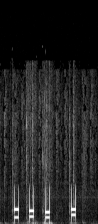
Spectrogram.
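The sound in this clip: Telephone keypad tones as an access code is dialed into a conference line: four short, clear dual-pitched beeps in quick succession, with brief gaps between them.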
